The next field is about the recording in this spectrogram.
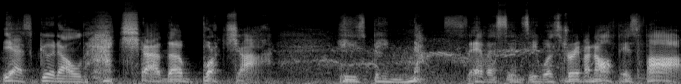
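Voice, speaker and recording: A man's put-on character voice at a medium pitch, fairly slow in pace, over clear background noise. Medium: video game. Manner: calm, deadpan menace.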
